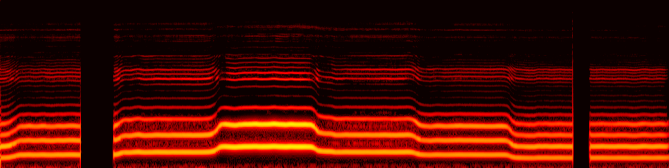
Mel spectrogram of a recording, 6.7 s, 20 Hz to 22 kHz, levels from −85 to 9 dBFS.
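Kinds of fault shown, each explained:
Stream reconnect: the connection dropped, so the player reconnected and restarted its decoder mid-stream. The music goes silent twice: for 324 ms near 0.8 s, resuming roughly 300 ms further on, and for 163 ms near 5.7 s, resuming 261 ms earlier.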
